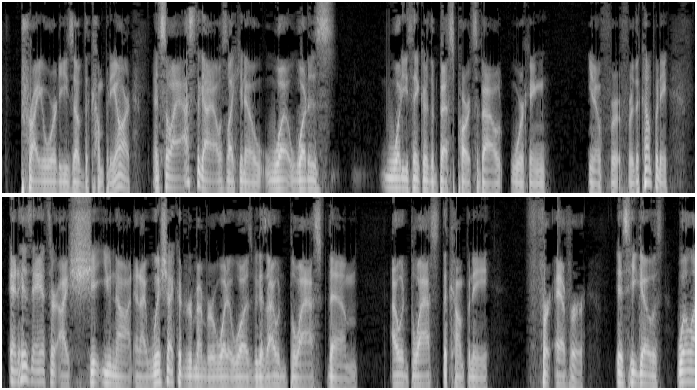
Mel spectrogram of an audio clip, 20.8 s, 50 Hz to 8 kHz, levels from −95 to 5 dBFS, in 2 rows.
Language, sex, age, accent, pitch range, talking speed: English, male, 30-49, American, 85-110 Hz, 190 wpm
